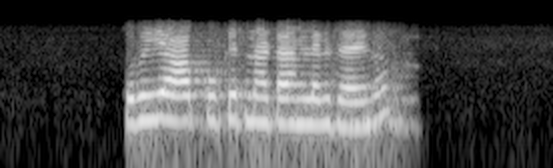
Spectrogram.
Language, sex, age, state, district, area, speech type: Hindi, female, 18-30, Madhya Pradesh, Narsinghpur, rural, conversation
